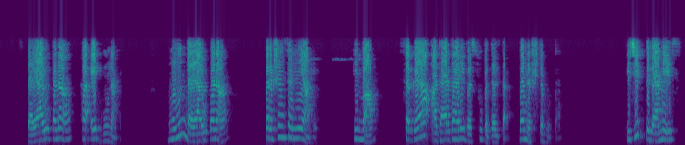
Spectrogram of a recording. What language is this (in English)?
Marathi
